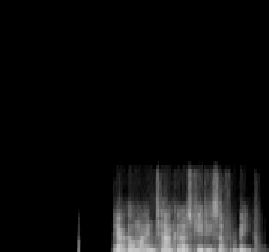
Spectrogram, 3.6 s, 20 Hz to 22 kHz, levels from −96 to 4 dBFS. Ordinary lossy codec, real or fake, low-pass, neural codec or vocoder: Opus, 24 kbps; fake; 7.2 kHz; codec, 16 kHz in and 24 kHz out, 0.9 kbps, LongCat-Audio-Codec, four codebook decoder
